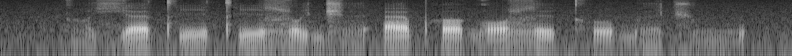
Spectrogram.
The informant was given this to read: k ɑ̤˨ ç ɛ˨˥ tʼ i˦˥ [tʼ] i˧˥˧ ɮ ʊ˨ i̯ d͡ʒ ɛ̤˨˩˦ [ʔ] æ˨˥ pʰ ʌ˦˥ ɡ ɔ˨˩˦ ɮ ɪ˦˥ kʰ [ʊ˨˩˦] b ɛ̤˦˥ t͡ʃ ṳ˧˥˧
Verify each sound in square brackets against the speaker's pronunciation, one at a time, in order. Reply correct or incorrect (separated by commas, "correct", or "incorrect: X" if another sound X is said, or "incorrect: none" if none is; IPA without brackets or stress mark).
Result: correct, correct, correct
